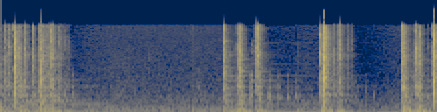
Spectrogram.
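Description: Fingertips rapidly tap the round keys of a large black metal L.C. Smith & Corona typewriter with a hollow mechanical body and paper loaded. Four bursts of quick, sharp clacks with a bright metallic snap and low thumps from the body are separated by quiet gaps.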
